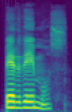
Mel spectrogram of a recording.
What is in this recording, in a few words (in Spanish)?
"perdemos", spanish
